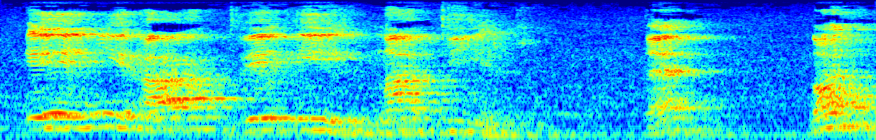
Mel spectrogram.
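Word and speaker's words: נביא: para profeta é Nabi se escreve Nabi mas se pronuncia na v i na Via né Nós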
